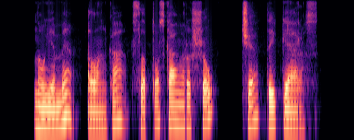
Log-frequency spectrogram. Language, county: Lithuanian, Kaunas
